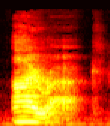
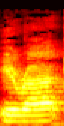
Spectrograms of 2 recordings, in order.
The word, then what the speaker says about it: Iraq: Iraq. I feel like British people say Iraq, Americans say Iraq.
